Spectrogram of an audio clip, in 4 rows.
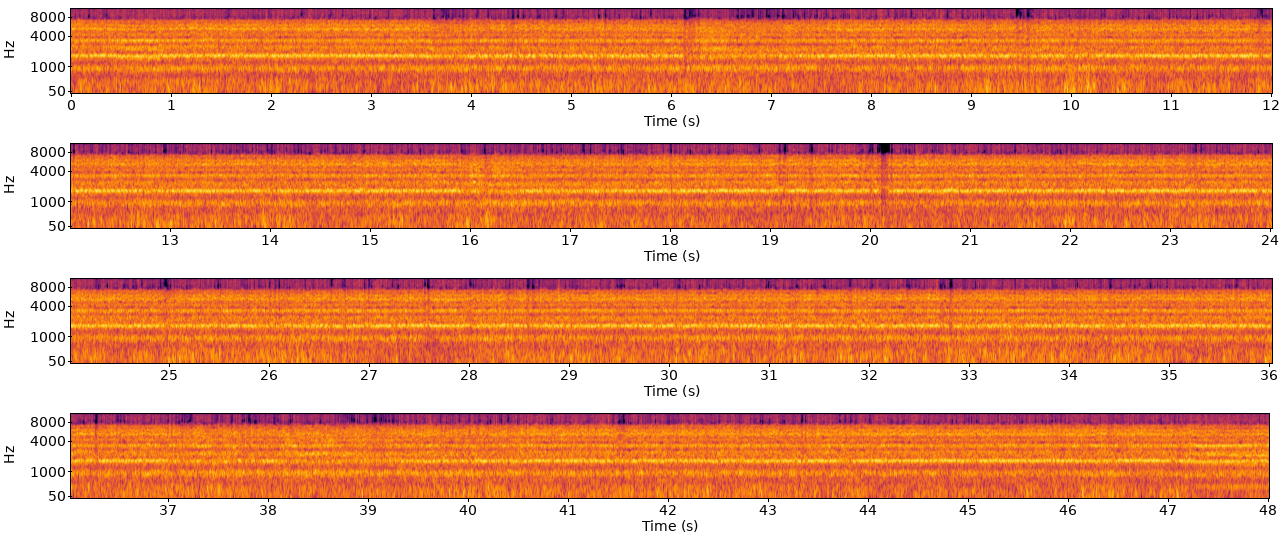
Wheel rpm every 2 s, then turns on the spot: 230, 230, 230, 230, 230, 230, 230, 230, 230, 240, 240, 230, 240, 230, 240, 230, 240, 230, 230, 230, 230, 230, 230, 230.
none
